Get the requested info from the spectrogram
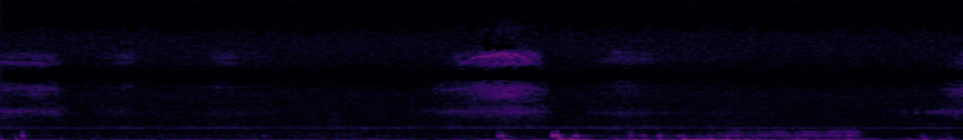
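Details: A Welsh Corgi sleeping in the daytime snores with deep, throaty rumbles and snorting breaths that swell and fade irregularly, growing louder toward the end, over a faint background hiss.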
